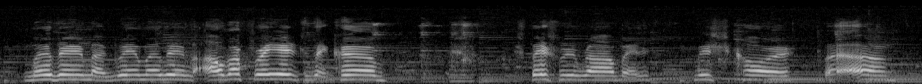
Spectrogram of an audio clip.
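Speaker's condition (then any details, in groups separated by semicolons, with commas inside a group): Cerebral palsy; from birth, several leg operations, muscle tone affected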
